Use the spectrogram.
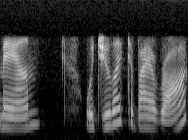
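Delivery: little voice. A boy speaks up to a woman nearby: little voice. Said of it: "I heard a little voice ask".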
